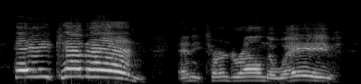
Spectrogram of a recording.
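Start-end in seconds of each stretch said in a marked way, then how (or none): 0.2-1.5 very high, loud, shouted yell. Retelling calling out to someone on the street: retelling a yell. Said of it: "we yelled".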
